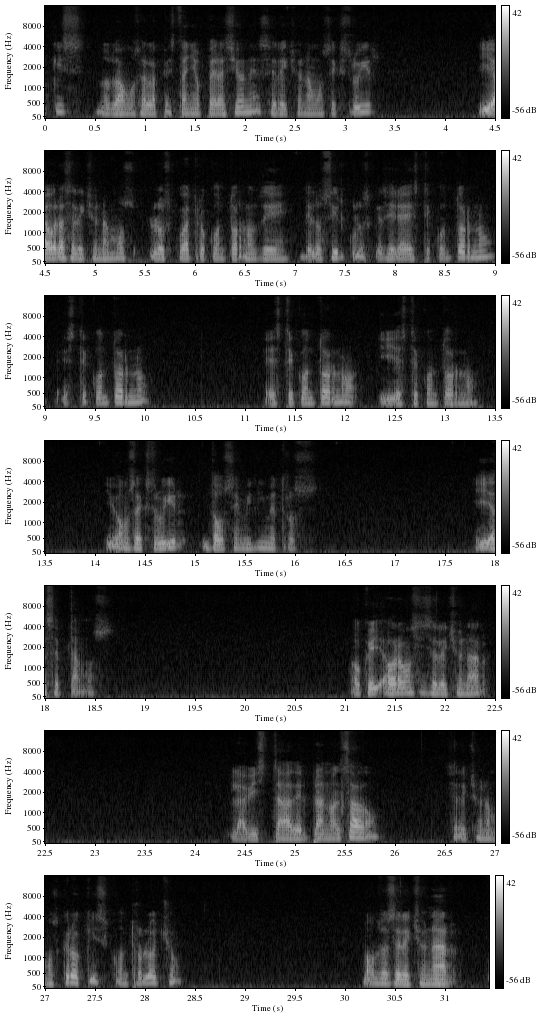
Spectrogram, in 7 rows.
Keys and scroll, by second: 15.2-16.2 typing, 27.7 ctrl+8.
